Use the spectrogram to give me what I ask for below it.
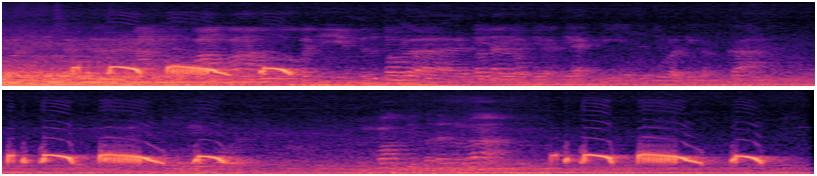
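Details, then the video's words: Female spotted dove repeating phrases of soft low hoots, each with a long note slurring downward, three phrases in about twelve seconds; human voices murmur underneath at the start. "burung tekukur betina"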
